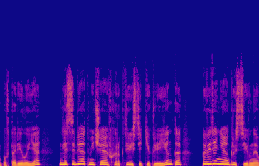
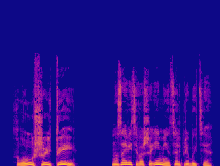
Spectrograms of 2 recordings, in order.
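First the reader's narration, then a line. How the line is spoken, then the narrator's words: Growled. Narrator (Russian): прорычала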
